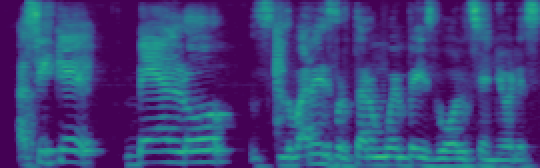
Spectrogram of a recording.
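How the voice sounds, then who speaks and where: In a Mexican accent, a man speaks at a fairly slow pace with ordinary pitch variation. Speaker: podcast host. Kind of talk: casual chat.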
